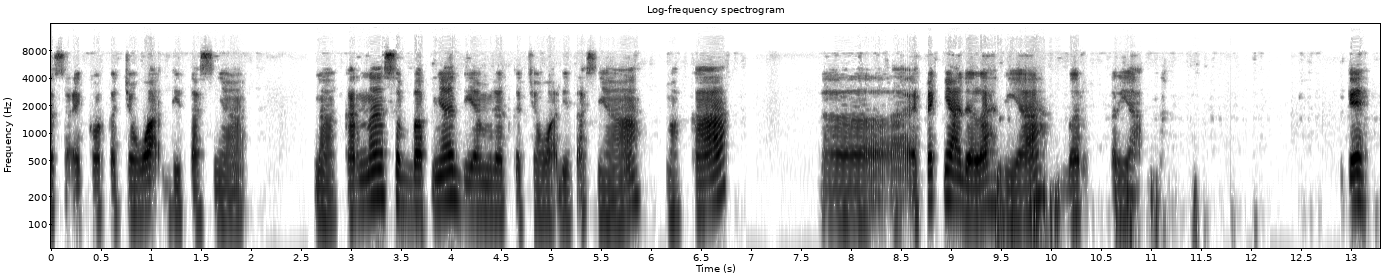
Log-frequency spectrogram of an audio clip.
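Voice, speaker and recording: A man with an Indonesian accent teaching an English lesson, explaining slowly and repeating himself with fillers. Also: medium pitch, no echo. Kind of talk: recorded classroom lesson. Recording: dry, slightly dull lo-fi recording.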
